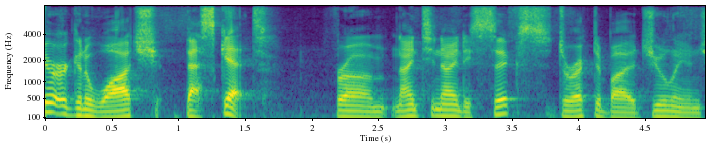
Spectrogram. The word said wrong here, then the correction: Basquiat: Yeah, it's Basquiat.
